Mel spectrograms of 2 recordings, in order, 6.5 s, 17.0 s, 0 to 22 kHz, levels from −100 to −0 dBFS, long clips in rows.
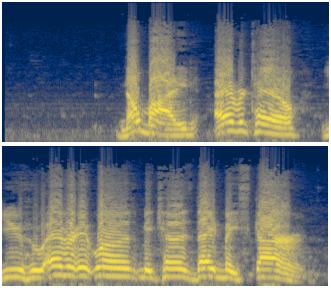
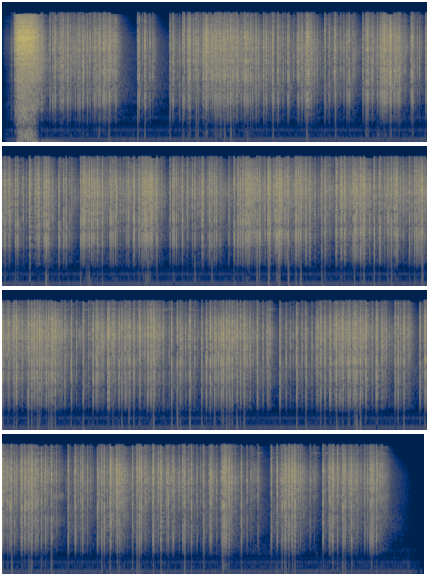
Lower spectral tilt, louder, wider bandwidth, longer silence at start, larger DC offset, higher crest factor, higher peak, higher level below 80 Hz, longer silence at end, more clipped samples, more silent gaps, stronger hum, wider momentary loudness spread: first, -5 dB/octave vs 5 dB/octave; first, -7 LUFS vs -24 LUFS; second, 14 kHz vs 17 kHz; first, 1.15 s vs 0.1 s; neither; second, 8 dB vs 26 dB; about the same, 0 dBFS vs 0 dBFS; first, -46 dBFS vs -72 dBFS; about the same, 0.25 s vs 0.35 s; first, 0.3% vs under 0.1%; neither; neither; about the same, 7 LU vs 6 LU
